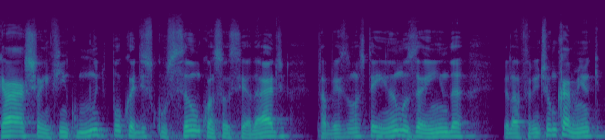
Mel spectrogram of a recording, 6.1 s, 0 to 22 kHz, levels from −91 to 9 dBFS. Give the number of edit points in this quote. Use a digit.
1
